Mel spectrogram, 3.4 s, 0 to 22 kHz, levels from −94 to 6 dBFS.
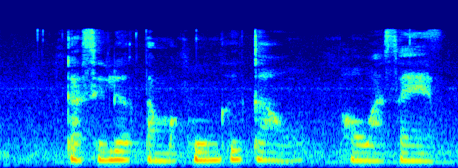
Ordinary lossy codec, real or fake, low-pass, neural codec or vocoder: none; real; none; none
